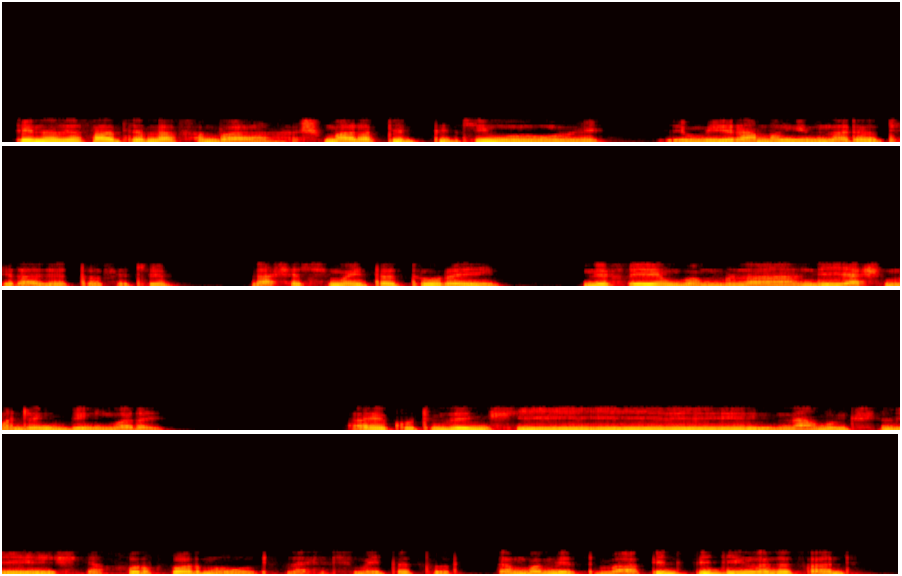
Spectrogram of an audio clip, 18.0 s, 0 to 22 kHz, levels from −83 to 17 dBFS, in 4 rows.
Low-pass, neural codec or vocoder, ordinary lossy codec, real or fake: 3.6 kHz; codec, 16 kHz, 4 kbps, FreqCodec, larger model; none; fake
